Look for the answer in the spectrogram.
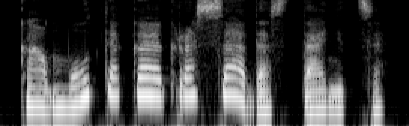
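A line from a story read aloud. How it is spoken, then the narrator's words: Careless purr. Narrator (Russian): неосмотрительно мурлыкнула я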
